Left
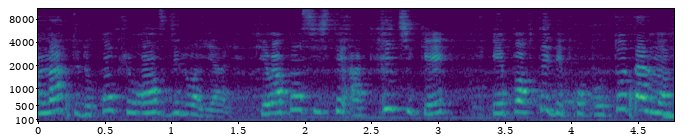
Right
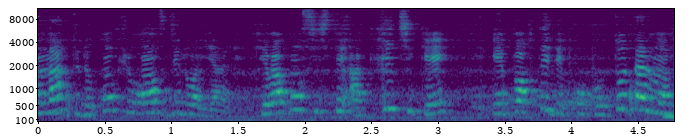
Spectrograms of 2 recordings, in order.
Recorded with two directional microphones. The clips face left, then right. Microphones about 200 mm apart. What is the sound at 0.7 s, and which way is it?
A woman's voice, 35° left (ahead or behind).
